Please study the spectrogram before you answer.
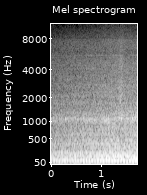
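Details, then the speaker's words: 1996 Chevy dually pickup, 454 gas V8, 4L80 transmission, cranking and starting after fuel pump replacement: deep, even V8 burble at steady idle with no stumbles, ticks or knocks; running healthy, no fuel leaks seen. "Cranking. Hey! All right! Sounds good. Checking for uh for fuel leaks, which I don't see."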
